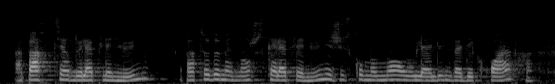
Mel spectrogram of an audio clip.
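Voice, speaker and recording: Talking at a very fast pace, a woman with a Belgian accent keeps her medium-pitched voice monotone and flat. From Belgium. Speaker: astrologer. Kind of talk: astrology forecast monologue. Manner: hesitant, many fillers.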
